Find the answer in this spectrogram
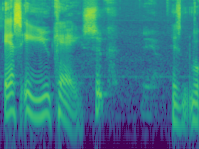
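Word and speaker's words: Seuk: That's just, he was 49 years old, and I'm going to do my best to pronounce his name. It's S-E-U-K, Suk. Yeah. We'll call him Suk.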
